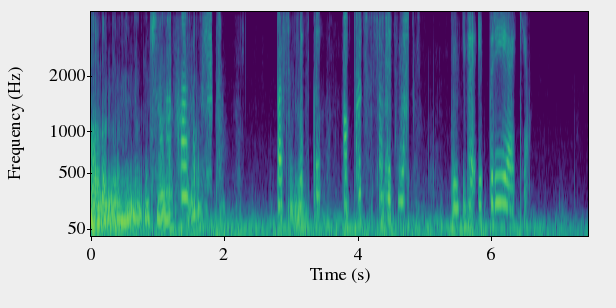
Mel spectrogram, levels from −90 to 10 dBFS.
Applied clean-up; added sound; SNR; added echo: neural diffusion model UNIVERSE++.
